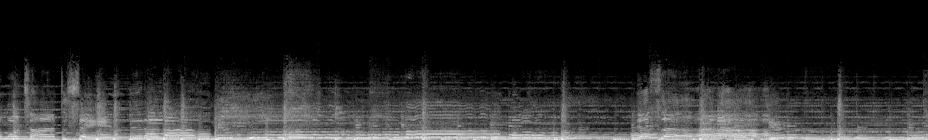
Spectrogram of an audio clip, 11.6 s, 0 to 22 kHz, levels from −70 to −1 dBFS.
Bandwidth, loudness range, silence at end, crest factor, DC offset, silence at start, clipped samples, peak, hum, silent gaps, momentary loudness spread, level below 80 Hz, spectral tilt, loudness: 12 kHz; 2 LU; 0 s; 12 dB; under 0.1%; 0 s; under 0.1%; 0 dBFS; none; none; 4 LU; -24 dBFS; -6 dB/octave; -14 LUFS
